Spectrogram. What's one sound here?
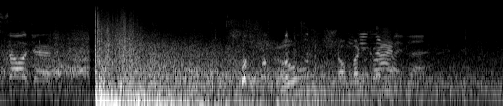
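A loud explosion booms close by and rumbles away.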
